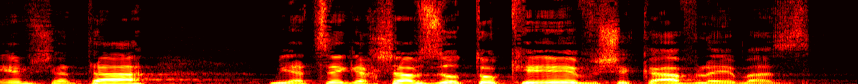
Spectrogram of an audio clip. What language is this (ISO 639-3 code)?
heb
